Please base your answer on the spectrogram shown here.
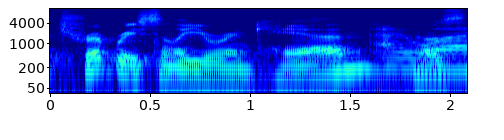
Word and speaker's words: Cannes: recently you were in Cannes I was like so you pronounced it I thought it was Kane's not surprised how was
